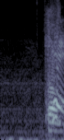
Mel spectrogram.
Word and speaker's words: Togake: Togake. Ki- Toe. These geckos. Yes. Toe. Toe, like your big toe. Ga, Ga- as in Lady Gaga. Togake. K, as in Kaylee.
